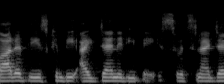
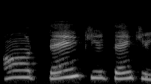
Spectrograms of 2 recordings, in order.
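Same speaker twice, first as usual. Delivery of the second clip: flattered surprise; 11 semitones higher, 4 dB louder than usual. Real, not acted. Guest delighted when the host compliments her hair. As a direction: sound touched and caught off guard.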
